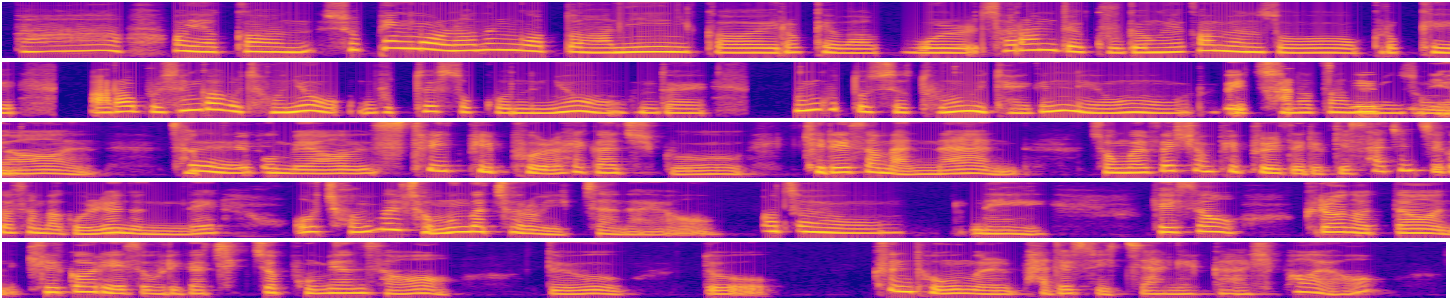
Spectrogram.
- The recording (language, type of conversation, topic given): Korean, advice, 나에게 어울리는 스타일은 어떻게 찾을 수 있나요?
- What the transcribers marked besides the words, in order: other background noise; distorted speech; put-on voice: "스트리트 피플"; put-on voice: "패션 피플들"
